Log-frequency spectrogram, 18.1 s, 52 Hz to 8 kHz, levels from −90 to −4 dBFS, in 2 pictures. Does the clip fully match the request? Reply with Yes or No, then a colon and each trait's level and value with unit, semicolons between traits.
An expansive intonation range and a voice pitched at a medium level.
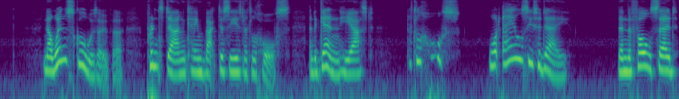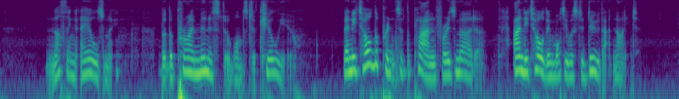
No: wide, 5.8 semitones; high, 210 Hz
